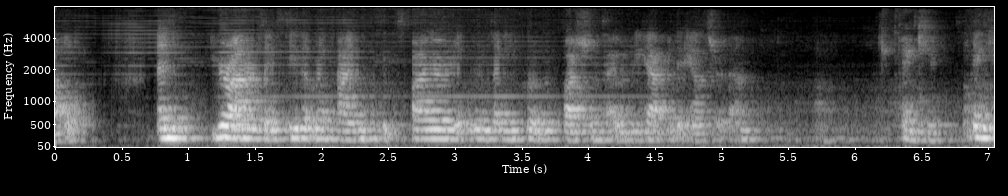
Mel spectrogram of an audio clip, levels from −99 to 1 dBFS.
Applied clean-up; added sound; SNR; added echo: neural separator model SepFormer DNS4.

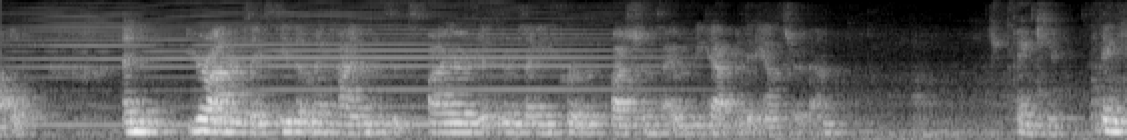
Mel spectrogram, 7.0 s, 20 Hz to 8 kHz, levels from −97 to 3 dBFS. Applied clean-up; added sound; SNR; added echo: none; Bowed string instrument; 16 dB; reverberation time 0.5 s.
